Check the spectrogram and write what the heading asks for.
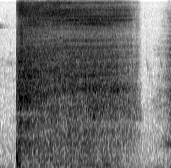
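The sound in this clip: A long, steady hiss of air blown out hard, a sound effect for a stuck character trying to make himself smaller, loud and alone for about two and a half seconds before cutting off.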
